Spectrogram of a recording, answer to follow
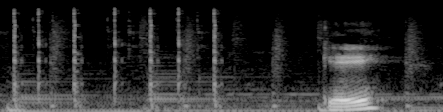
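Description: Computer mouse clicking in a quick run of sharp clicks, about five or six a second, ticking checkboxes in a list.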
